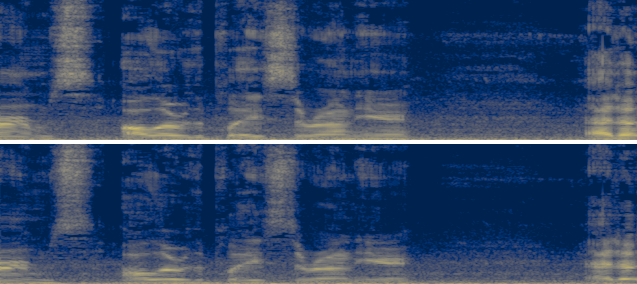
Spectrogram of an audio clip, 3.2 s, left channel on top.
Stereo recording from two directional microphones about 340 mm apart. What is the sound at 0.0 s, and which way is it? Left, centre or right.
Speech, centre.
